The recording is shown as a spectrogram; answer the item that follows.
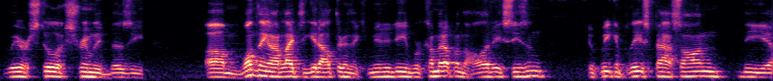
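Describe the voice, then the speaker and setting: A man reporting to a city committee as police chief, plain and direct with many fillers. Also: medium pitch. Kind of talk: spoken report at a public meeting. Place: council chamber.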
